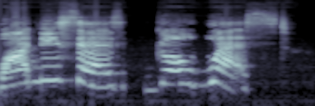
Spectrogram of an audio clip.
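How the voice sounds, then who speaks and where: This woman uses a put-on character voice. It is squeaky and pitched extremely high. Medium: read story. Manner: timid, lisping.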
